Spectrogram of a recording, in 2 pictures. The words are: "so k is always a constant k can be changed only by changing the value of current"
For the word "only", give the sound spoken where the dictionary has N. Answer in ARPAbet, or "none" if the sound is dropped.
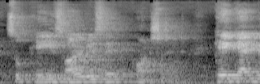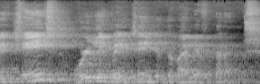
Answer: L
